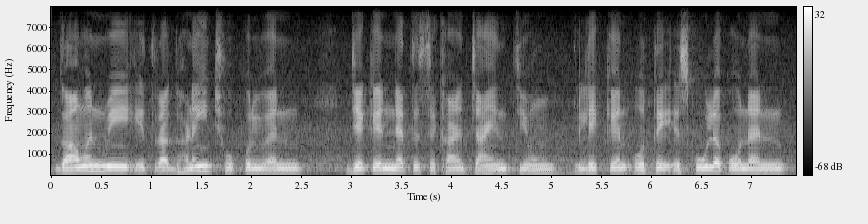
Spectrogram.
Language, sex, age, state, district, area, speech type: Sindhi, female, 45-60, Uttar Pradesh, Lucknow, rural, spontaneous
